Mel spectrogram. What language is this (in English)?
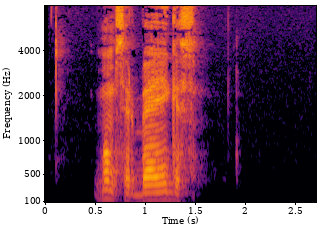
Latvian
